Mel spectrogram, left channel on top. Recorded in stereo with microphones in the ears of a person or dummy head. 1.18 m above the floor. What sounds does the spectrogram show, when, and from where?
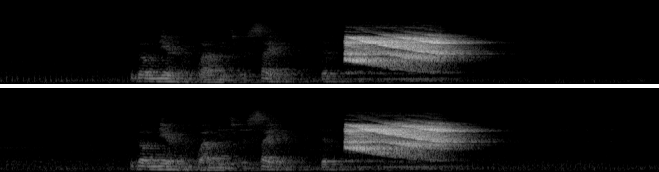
1.3 s a man speaking: 55° right (ahead or behind), 2 m
3.4 s a fire alarm: 5° left (ahead or behind), 1.5 m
